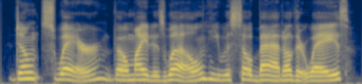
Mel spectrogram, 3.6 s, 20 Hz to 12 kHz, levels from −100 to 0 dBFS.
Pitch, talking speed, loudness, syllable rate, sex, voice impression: 200 Hz, 200 wpm, -16 LUFS, 3.9 syllables/s, female, feminine, very adult-like, slightly muffled, slightly fluent, slightly friendly, slightly unique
